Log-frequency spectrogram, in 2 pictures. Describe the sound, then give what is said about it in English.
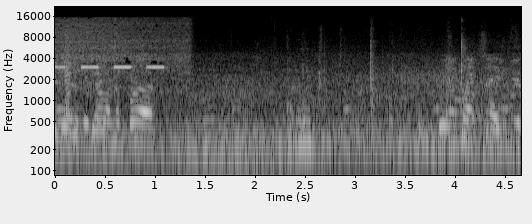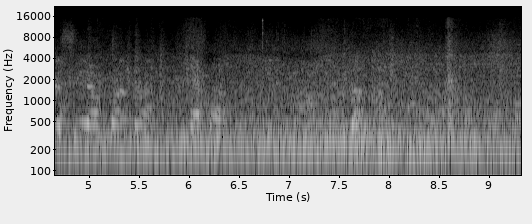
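A city bus idles with a steady low engine rumble while people talk as passengers board, including a blind man getting on the bus; a brief electronic beep sounds at the start. “We got a blind man getting on the bus, man.”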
